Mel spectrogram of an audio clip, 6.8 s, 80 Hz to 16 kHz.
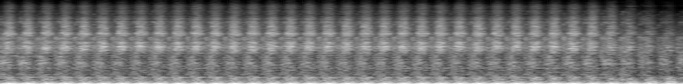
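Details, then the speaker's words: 2003 Ford F350 6.0 PowerStroke diesel just restarted after running out of fuel: lopes and stumbles, surging two to three times a second; rough idle from air still in the fuel rail. "very unhappy. No telling how much air is still in that fuel rail."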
